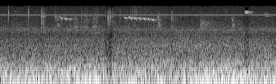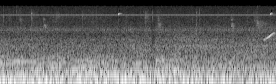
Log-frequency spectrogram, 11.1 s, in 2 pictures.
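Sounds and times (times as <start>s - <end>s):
steady low rumble: 0.0s - 11.0s
small birds chirping: 0.8s - 6.8s, 7.8s - 11.0s
descending bird trills: 10.1s - 11.0s.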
